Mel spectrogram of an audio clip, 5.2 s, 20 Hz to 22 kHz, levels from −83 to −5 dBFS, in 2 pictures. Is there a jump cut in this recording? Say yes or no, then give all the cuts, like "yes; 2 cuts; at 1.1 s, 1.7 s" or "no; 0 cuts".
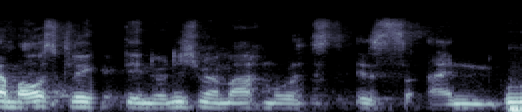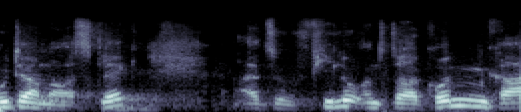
yes; 1 cut; at 3.8 s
